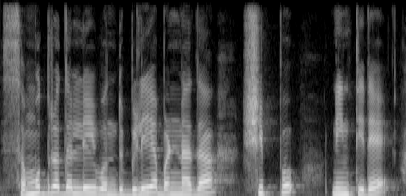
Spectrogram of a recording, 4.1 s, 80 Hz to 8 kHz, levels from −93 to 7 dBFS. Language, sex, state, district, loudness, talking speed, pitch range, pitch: Kannada, female, Karnataka, Bangalore, -13 LUFS, 90 wpm, 210-245 Hz, 225 Hz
